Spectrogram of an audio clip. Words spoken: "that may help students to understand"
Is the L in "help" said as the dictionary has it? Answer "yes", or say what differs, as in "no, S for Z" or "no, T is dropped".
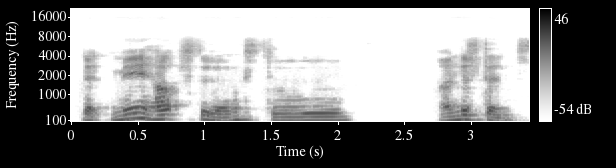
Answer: yes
